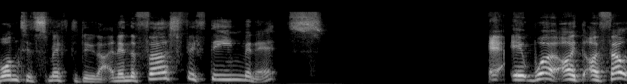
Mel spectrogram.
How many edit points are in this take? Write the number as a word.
one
